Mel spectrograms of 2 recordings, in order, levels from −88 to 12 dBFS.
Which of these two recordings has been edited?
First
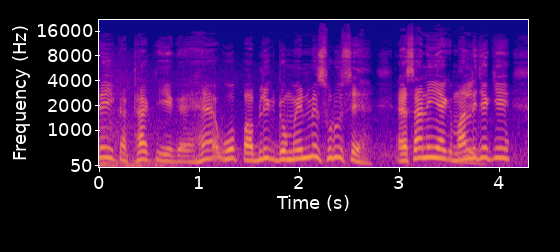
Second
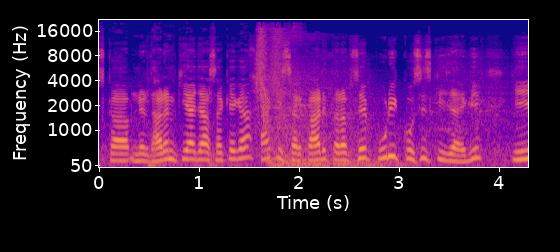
second; 1 cut; at 1.6 s

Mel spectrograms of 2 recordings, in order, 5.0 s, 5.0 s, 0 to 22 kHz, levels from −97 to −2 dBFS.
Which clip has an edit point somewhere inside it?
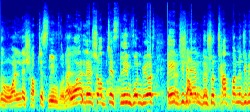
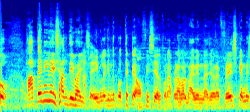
first; 1 cut; at 3.2 s

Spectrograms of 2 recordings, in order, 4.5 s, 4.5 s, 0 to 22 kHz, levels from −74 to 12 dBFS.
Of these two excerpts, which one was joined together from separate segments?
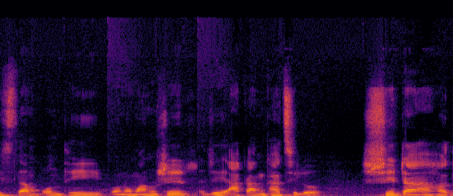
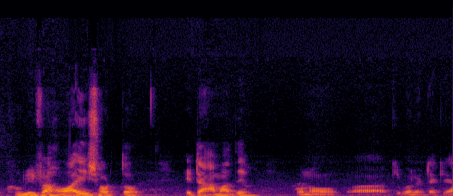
first; 2 cuts; at 1.0 s, 2.0 s

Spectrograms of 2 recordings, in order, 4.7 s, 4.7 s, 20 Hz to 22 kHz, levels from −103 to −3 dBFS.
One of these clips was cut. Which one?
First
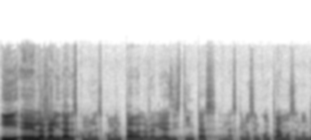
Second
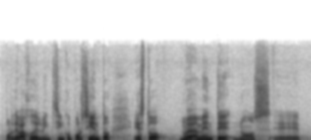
first; 1 cut; at 2.0 s

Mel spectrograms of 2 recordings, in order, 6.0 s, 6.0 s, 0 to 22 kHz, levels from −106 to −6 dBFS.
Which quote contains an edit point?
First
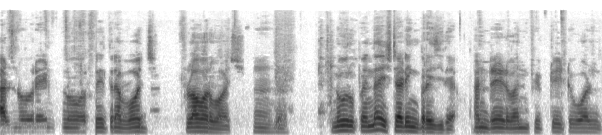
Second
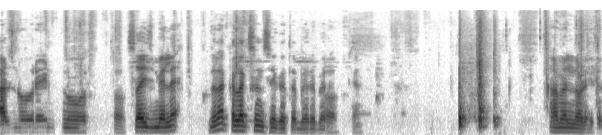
first; 2 cuts; at 0.9 s, 4.6 s

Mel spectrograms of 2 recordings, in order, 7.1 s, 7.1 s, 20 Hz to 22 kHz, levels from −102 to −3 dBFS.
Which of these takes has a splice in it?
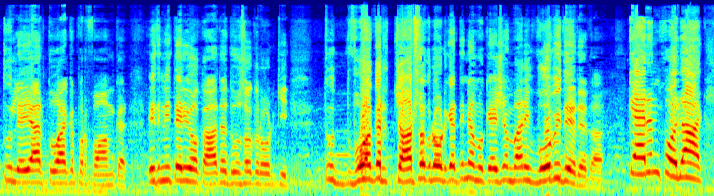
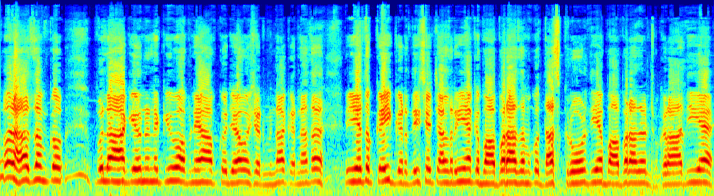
first; 1 cut; at 6.3 s

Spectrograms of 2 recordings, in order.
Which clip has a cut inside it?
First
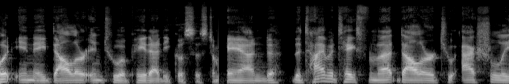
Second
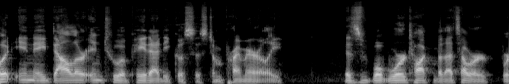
first; 2 cuts; at 2.1 s, 2.8 s

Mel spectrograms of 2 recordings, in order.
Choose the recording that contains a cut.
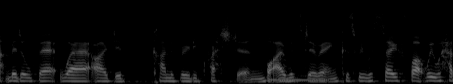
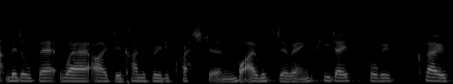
second; 2 cuts; at 1.3 s, 3.2 s

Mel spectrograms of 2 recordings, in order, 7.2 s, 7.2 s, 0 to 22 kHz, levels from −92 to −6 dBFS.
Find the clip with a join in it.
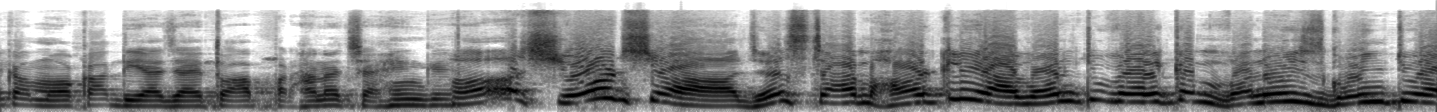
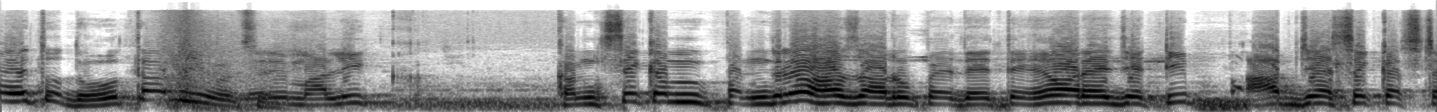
second; 1 cut; at 1.3 s

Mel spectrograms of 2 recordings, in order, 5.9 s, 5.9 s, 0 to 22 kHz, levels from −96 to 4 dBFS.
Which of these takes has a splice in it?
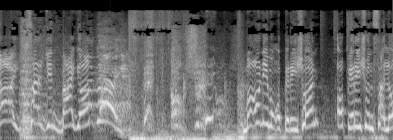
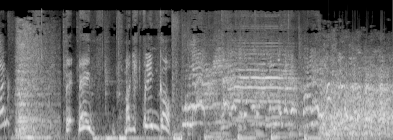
second; 2 cuts; at 2.7 s, 4.8 s

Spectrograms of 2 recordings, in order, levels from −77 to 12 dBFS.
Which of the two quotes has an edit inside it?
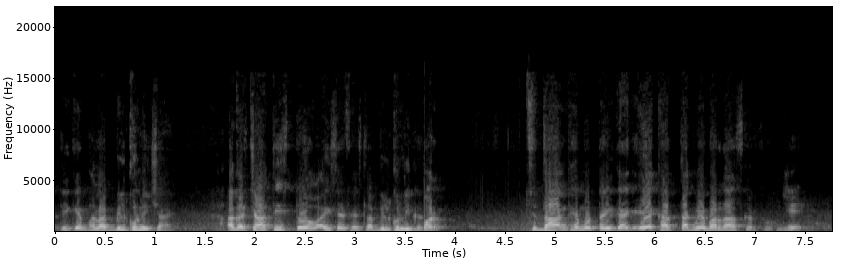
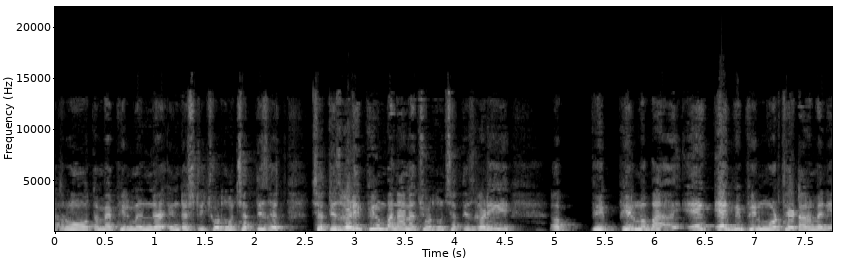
first; 1 cut; at 3.7 s

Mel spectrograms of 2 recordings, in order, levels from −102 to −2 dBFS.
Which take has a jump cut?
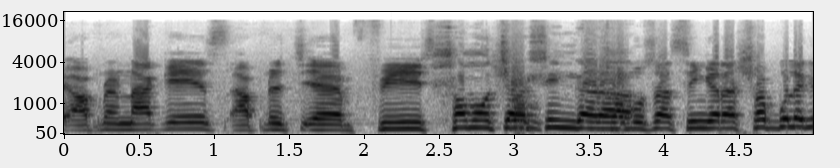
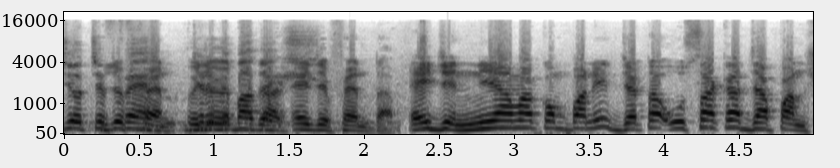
second; 1 cut; at 2.1 s

